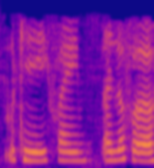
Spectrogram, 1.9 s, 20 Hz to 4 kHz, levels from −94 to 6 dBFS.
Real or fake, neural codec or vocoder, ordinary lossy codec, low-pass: fake; codec, 16 kHz, 4 kbps, X-Codec, HuBERT features, trained on LibriSpeech; MP3, 24 kbps; 3.6 kHz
